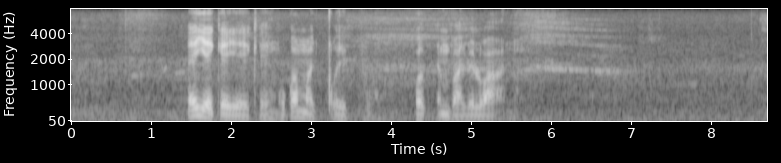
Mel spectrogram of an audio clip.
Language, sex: Xhosa, male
